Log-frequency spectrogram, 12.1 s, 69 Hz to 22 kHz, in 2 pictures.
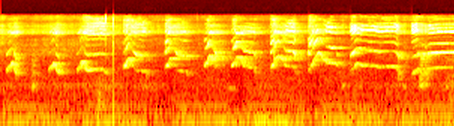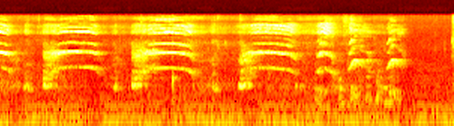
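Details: Husky puppy (Siberian Husky) whining as Labradors Maddie and Roxie react, 18.04.13; a rapid, insistent string of high, arched whines, about one each second, some bending up then falling, continuing steadily throughout.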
